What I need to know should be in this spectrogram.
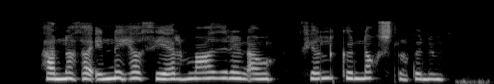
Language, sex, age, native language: Icelandic, female, 14, Icelandic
